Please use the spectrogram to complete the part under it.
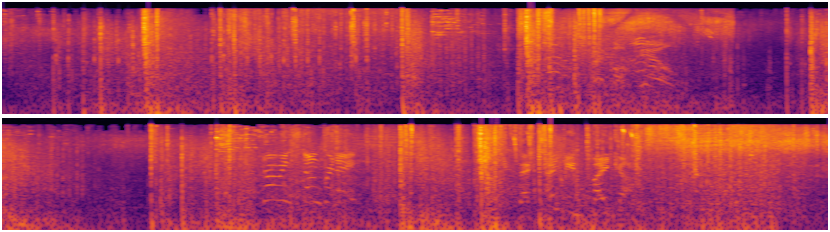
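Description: Grenade blasts and gunfire in Call of Duty: Vanguard Domination multiplayer, loud booming explosions and rattling bursts of shots stacked densely throughout, with in-game voice callouts over the combat.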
